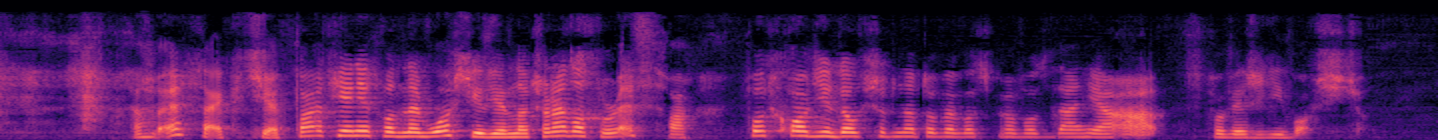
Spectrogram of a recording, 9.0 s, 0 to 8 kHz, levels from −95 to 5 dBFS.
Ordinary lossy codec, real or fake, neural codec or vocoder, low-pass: AAC, 32 kbps; fake; autoencoder, 22.05 kHz, a latent of 192 numbers a frame, VITS, trained on one speaker; 7.2 kHz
